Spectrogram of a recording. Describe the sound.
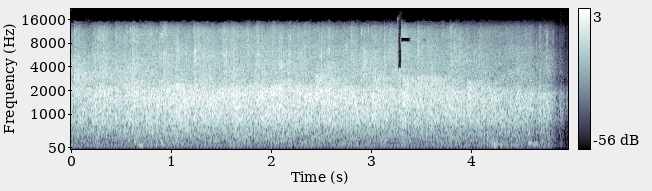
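An audience welcomes Archbishop Timothy Broglio before his talk on faith and the priesthood with steady, dense applause. The clapping stays even and loud, then tapers off at the very end.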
